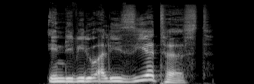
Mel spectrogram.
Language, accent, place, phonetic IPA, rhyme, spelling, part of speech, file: German, Germany, Berlin, [ɪndividualiˈziːɐ̯təst], -iːɐ̯təst, individualisiertest, verb, De-individualisiertest.ogg
- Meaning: inflection of individualisieren: 1. second-person singular preterite 2. second-person singular subjunctive II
